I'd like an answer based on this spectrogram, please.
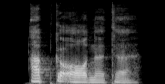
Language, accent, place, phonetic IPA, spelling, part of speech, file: German, Germany, Berlin, [ˈapɡəˌʔɔʁdnətə], Abgeordnete, noun, De-Abgeordnete.ogg
- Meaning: 1. female equivalent of Abgeordneter: female Member of Parliament 2. inflection of Abgeordneter: strong nominative/accusative plural 3. inflection of Abgeordneter: weak nominative singular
